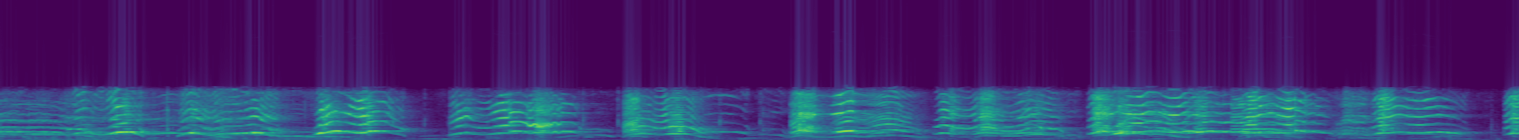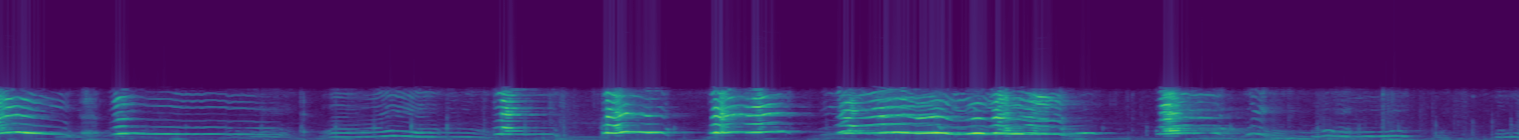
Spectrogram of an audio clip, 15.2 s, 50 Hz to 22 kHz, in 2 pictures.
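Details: Noisy three-week-old German Shorthaired Pointer pups from the 2014 litter, squealing and yelping almost continuously, with a few longer drawn-out whines standing alone between clustered high-pitched bursts.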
